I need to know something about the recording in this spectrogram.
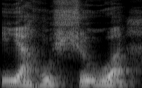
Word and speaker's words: Yahushua: E ao se referir ao filho do Altíssimo, ao Masia e a rush, nós vamos dizer o seu nome verdadeiro em hebraico, a pronúncia mais próxima do original, que é Yahushua Ramashia, ou filho do Altíssimo, ou ungido, ou masia ou rabi.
